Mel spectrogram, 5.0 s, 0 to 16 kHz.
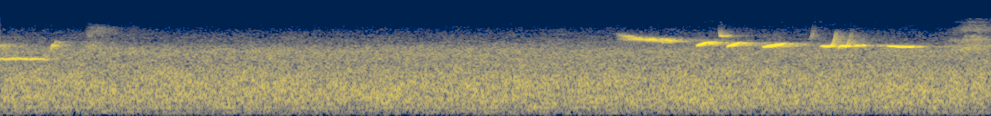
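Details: Singing male blue-and-white flycatcher, Lake Miyagase, Kanazawa forest road, Japan, 5 May 2018. After three seconds of steady hiss, a rapid burst of high, pure whistled notes with a slight downward slur, about seven notes.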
